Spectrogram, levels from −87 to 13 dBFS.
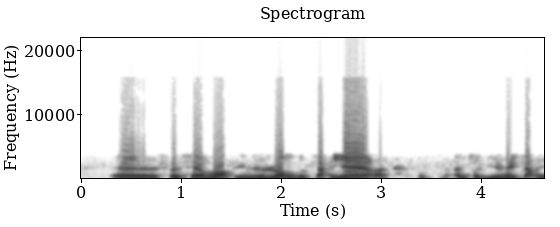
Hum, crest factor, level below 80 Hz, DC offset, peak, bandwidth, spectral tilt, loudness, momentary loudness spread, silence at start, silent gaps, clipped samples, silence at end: none; 10 dB; -52 dBFS; under 0.1%; 0 dBFS; 12.5 kHz; -5 dB/octave; -11 LUFS; 10 LU; 0.3 s; none; 0.4%; 0 s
